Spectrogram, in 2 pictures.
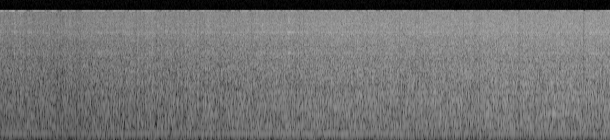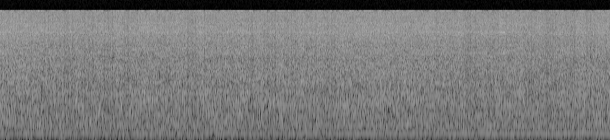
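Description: Industrial machinery of a waste-pyrolysis plant running steadily: an even rushing drone with a constant low hum. It grows a little louder over the first few seconds, then holds steady.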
